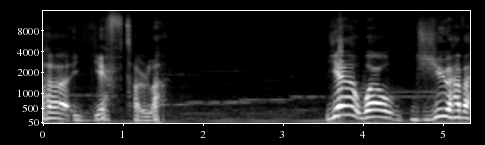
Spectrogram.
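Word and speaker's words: Y'shtola: to bed uh I've never heard anyone say Yos TOA like that uh I I'll say it however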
